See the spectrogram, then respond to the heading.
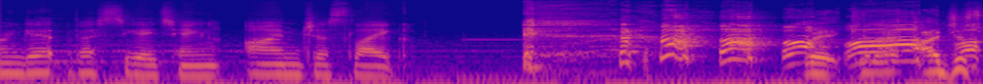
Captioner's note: laughing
